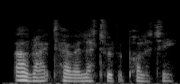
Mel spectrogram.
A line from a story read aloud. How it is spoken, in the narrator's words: Humbled and contrite, Garrett mumbled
